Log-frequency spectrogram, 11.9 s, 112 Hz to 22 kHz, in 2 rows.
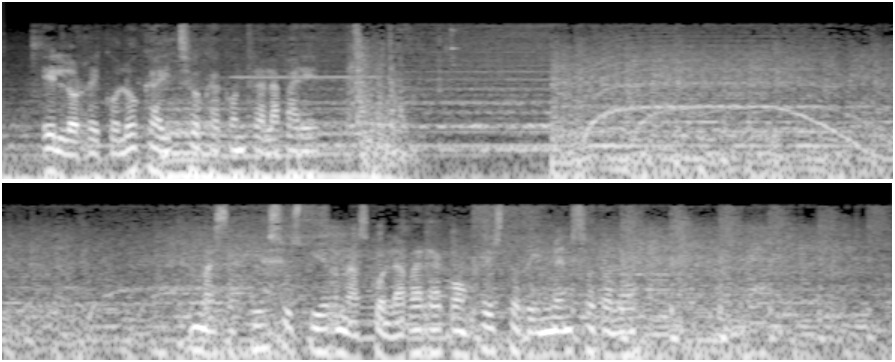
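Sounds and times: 
speech: 0.2s - 2.6s, 7.2s - 10.8s
garage door lowering onto a car trunk, mechanical rumble with whining motor: 0.8s - 7.0s.

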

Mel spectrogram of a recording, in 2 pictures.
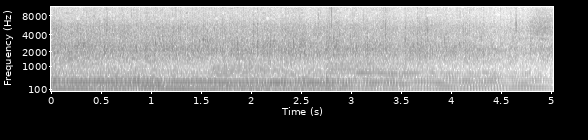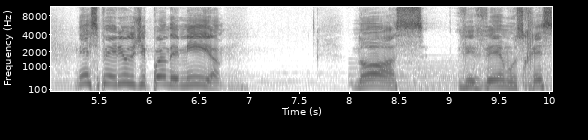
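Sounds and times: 
crowd clapping loudly: 0.0s - 6.0s
sustained keyboard or organ chords: 0.0s - 10.0s
speech: 5.3s - 6.8s, 8.0s - 10.0s.

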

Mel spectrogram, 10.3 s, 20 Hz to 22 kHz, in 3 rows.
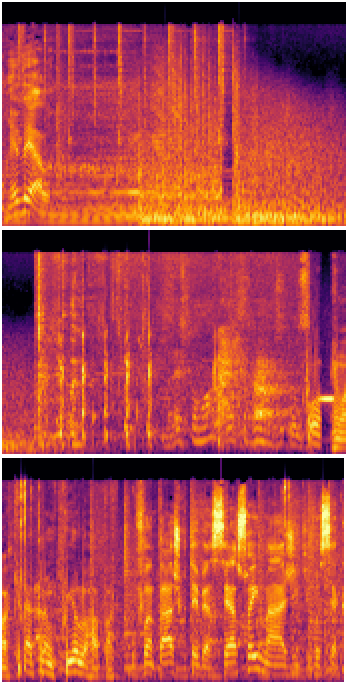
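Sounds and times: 
speech: 0.1s - 2.5s, 4.0s - 4.4s, 5.2s - 10.2s
laughter: 3.8s - 8.1s
gunshots fired during an incident in Rio de Janeiro: 5.6s - 6.0s.

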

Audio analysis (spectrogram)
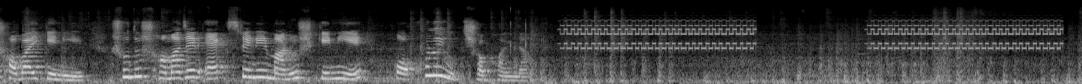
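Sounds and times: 
speech: 0.1s - 5.6s
telephone ringing for an incoming call: 5.6s - 7.6s, 8.6s - 10.8s.

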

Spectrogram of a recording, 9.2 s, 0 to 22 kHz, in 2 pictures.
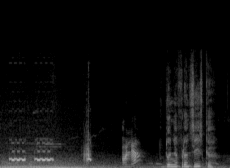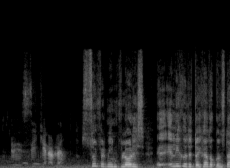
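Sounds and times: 
telephone ringing as a call is placed from a public phone kiosk: 0.2s - 1.8s
speech: 3.3s - 4.4s, 6.2s - 9.1s.

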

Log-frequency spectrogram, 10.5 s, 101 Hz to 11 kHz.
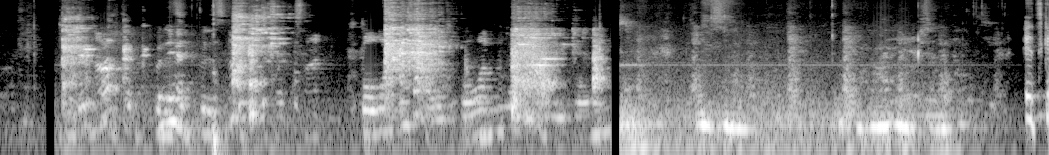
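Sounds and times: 
plates shattering: 0.6s - 1.4s, 2.3s - 3.0s, 3.8s - 6.1s
speech: 0.9s - 7.7s, 8.5s - 9.7s, 10.3s - 10.4s.

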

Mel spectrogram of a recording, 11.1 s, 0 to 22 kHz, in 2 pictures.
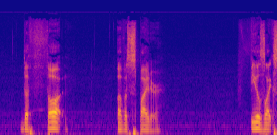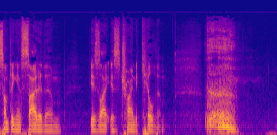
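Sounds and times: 
speech: 0.4s - 1.4s, 2.4s - 3.3s, 5.0s - 8.9s, 9.6s - 10.4s
harsh rasping throat-clearing cough: 9.6s - 10.5s.

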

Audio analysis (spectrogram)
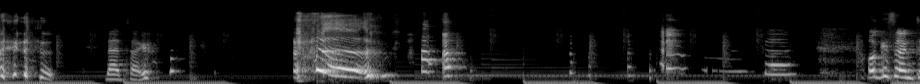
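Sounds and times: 
person forcing a fake cough: 0.0s - 0.6s, 3.0s - 4.7s, 6.5s - 7.0s
speech: 0.4s - 1.8s, 2.9s - 4.6s, 8.7s - 9.1s.

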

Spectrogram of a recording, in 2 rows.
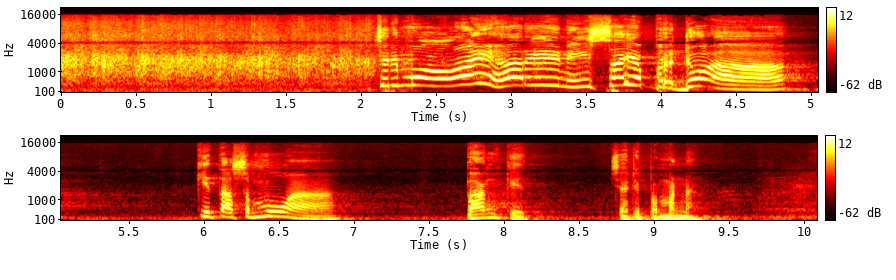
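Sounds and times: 
crowd applauding in a large room: 0.0s - 2.4s
speech: 2.1s - 5.1s, 6.0s - 7.0s, 7.8s - 9.4s.

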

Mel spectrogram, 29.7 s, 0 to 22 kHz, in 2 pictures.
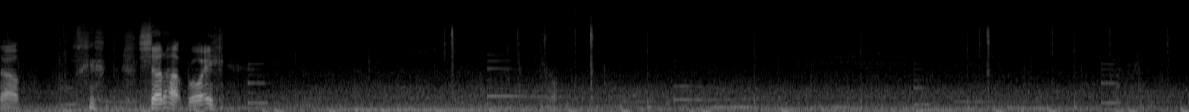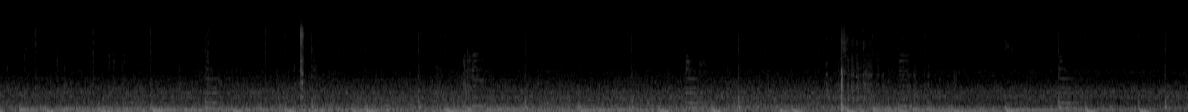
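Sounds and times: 
speech: 0.0s - 0.4s, 1.0s - 2.9s
car engine and tyre drone moving through road traffic: 0.0s - 29.7s
faint passing vehicles: 0.0s - 29.7s
small clicks: 4.5s - 8.6s, 11.6s - 29.7s.

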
